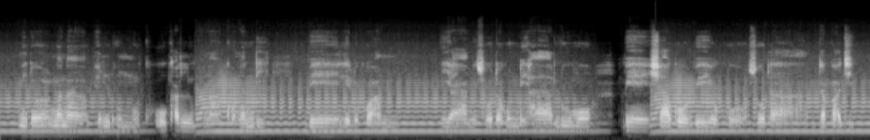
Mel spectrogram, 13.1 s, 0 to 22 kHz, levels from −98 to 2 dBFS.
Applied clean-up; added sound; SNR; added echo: none; Trumpet; 7 dB; none.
